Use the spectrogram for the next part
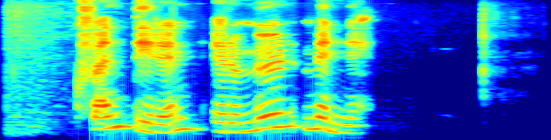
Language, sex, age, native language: Icelandic, female, 50-59, Icelandic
